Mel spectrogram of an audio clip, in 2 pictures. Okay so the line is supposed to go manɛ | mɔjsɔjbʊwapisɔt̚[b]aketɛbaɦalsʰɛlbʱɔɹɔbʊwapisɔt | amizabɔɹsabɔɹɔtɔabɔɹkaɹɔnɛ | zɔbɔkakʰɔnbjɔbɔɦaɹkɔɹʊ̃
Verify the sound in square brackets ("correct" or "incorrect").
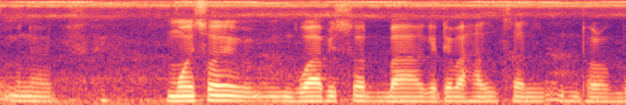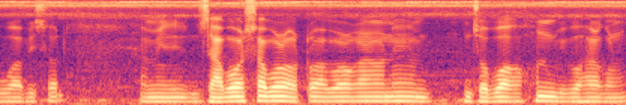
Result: correct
